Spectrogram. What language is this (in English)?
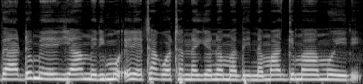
Kikuyu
